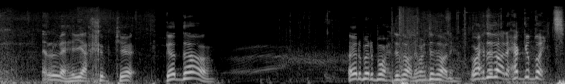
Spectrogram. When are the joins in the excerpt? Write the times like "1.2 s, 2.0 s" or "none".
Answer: 1.5 s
